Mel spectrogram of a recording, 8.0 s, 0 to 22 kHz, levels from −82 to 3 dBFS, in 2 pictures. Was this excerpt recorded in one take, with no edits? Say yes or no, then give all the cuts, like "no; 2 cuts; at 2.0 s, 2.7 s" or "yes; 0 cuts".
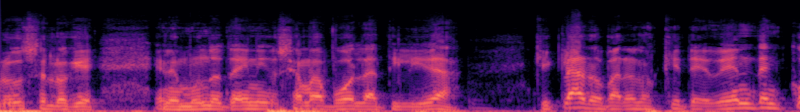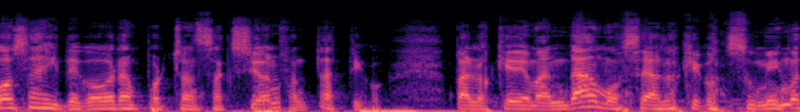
no; 1 cut; at 5.4 s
